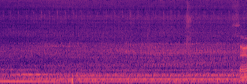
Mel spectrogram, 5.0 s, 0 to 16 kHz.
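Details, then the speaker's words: Audi C7 A6 3.0T, Stage2+, just after installing lower heat-range spark plugs: starts right up into a steady, even low idle, smooth unbroken hum with no misses or ticks; engine healthy. "But anyway, let's start this up right quick, see how it sounds. Right up."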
